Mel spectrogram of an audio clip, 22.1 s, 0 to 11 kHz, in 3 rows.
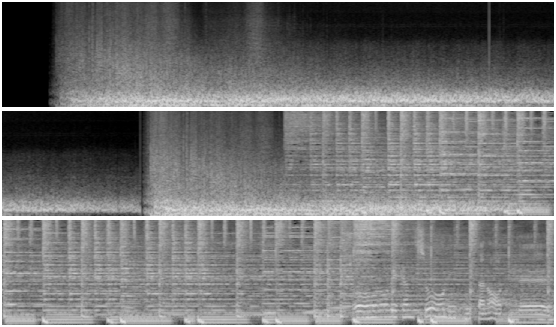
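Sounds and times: deep rumbling explosion: 0.6 - 20.8
music with a beat: 12.2 - 21.6.

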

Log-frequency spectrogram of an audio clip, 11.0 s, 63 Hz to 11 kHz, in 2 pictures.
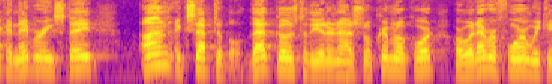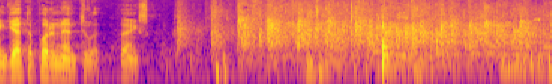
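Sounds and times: audience applauding: 7.3 - 11.0.

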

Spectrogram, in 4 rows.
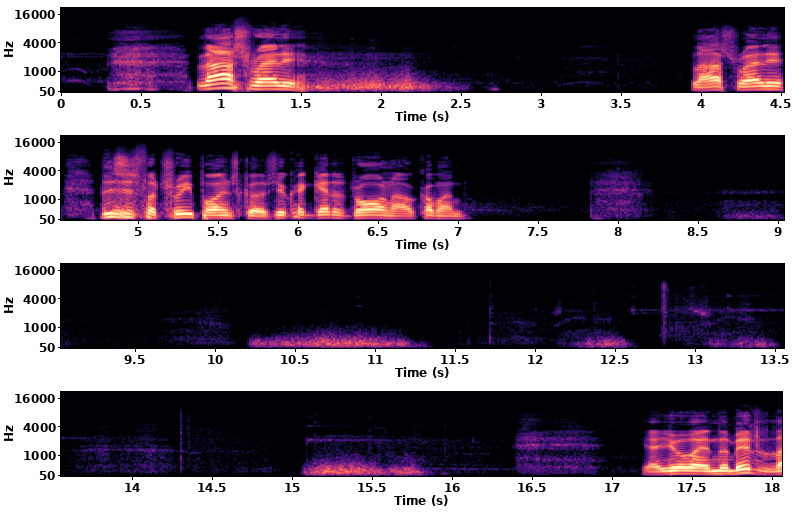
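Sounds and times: man breathing into microphone: 7.8 - 11.3.

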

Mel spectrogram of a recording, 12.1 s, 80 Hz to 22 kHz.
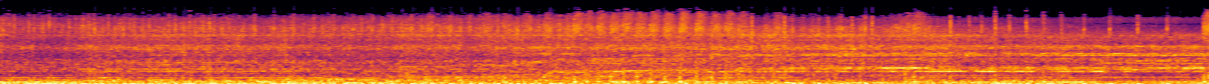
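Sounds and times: live hard rock band playing: 0.0 - 12.0.

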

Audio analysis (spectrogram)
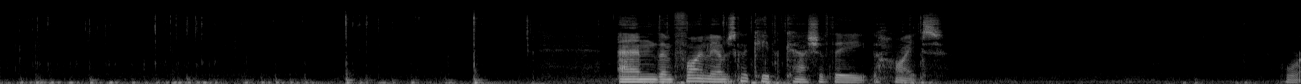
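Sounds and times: typing on computer keyboard: 0.0 - 4.9, 7.2 - 8.0.

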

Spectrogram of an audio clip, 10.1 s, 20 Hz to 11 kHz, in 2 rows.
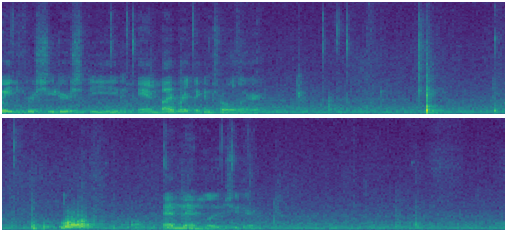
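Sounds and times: low room hum: 0.0 - 10.0
keyboard and mouse clicks: 3.2 - 3.5.

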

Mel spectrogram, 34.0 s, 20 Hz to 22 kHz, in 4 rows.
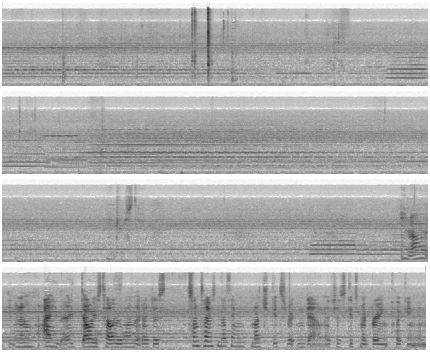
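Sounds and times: slow held chords music: 0.0 - 34.0.

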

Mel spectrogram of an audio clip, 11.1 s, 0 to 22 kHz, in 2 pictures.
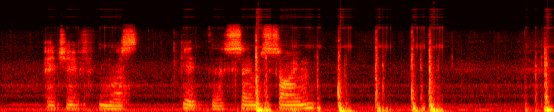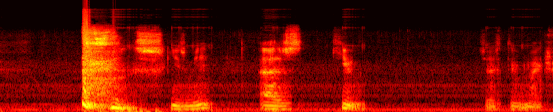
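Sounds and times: computer keyboard taps: 2.6 - 4.5
man coughing loudly: 6.4 - 7.0.

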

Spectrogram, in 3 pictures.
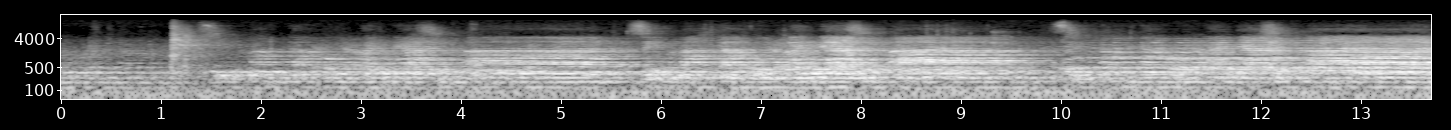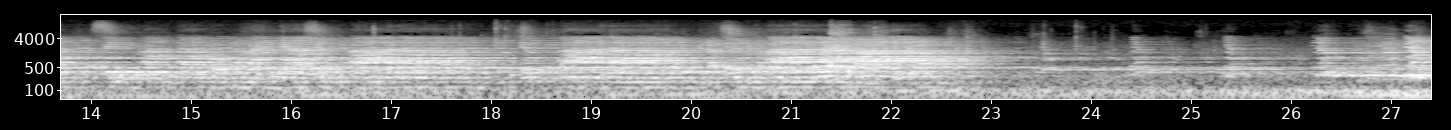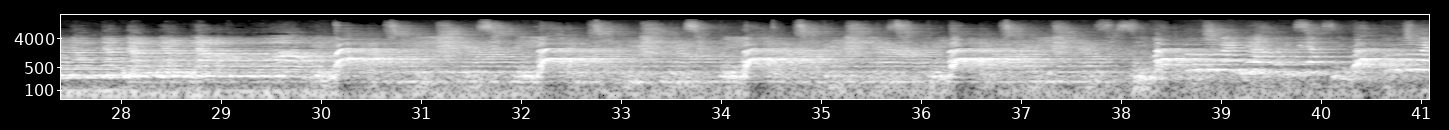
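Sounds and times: choir singing a cappella: 0.0 - 41.0.

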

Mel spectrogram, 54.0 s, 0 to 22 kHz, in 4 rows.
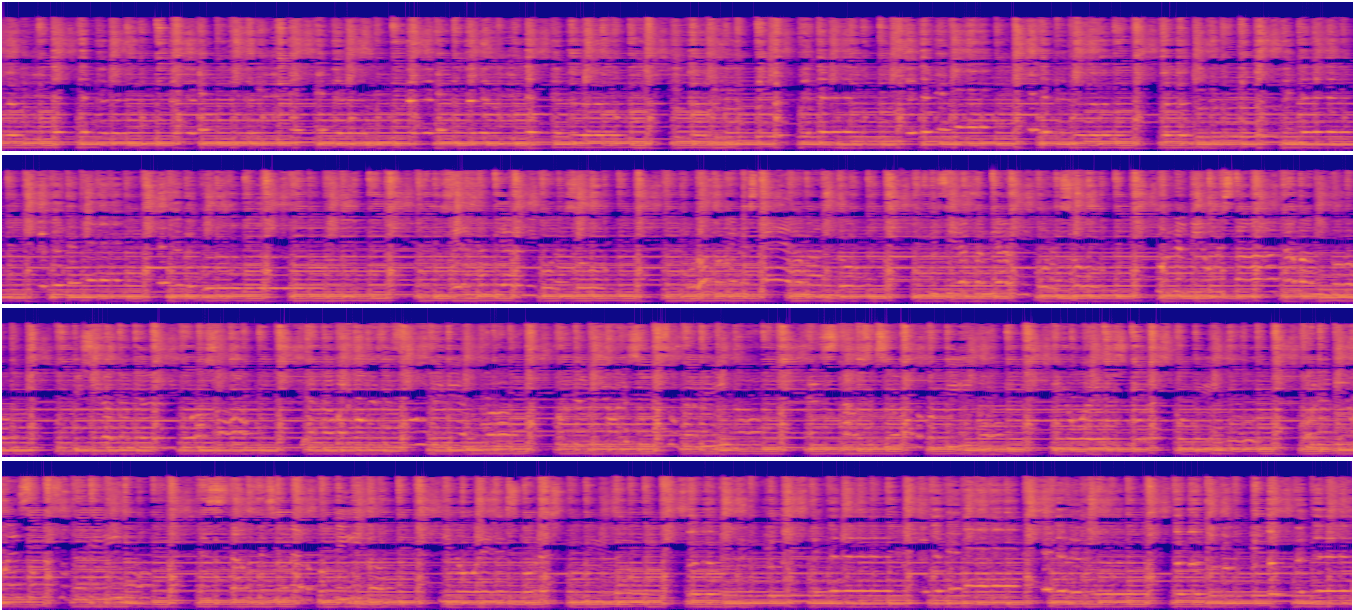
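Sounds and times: acoustic guitar strumming: 0.0 - 54.0
man singing: 0.0 - 54.0
panpipe melody: 0.0 - 54.0.

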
